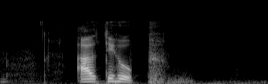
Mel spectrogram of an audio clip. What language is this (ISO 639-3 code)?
swe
